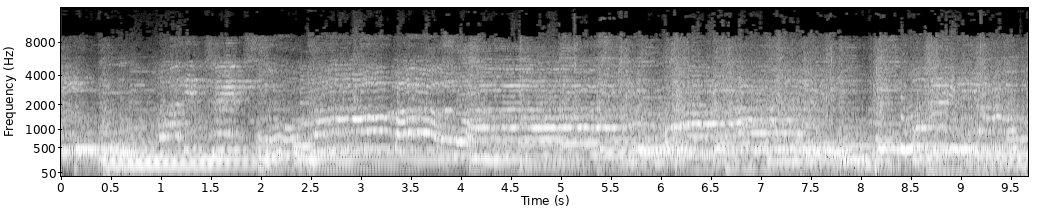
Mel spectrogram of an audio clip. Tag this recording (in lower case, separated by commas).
music, speech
